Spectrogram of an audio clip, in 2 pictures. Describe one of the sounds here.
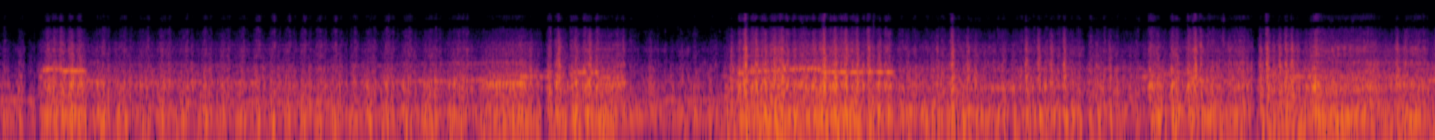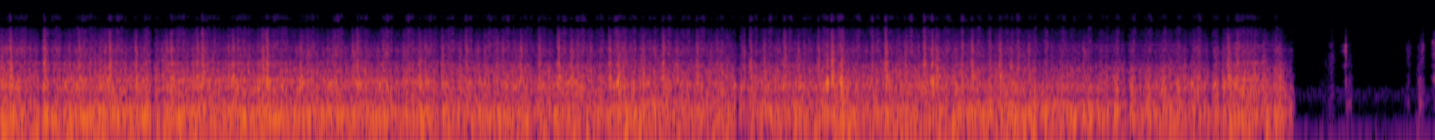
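An embroidery machine stitches with a fast, steady rattling hum, then stops.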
